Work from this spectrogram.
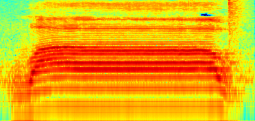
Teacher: ঠোঁট গোল করে শুরু, গোল করেই শেষ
